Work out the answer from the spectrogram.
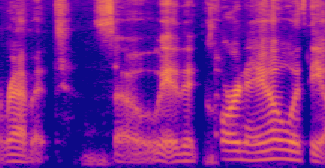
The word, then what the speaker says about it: Cornejo: I'm I'm getting there I'm learning not to pronounce my J's very good that's a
